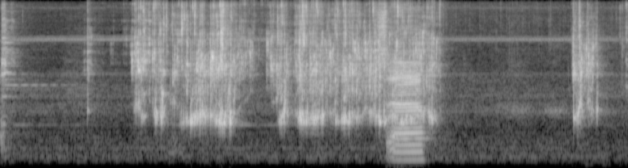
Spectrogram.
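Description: Water from a tap trickles and drips into a glass or kettle while tea is being prepared, a few light drips giving way to a steady pour that rises in pitch as it fills, then stops.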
